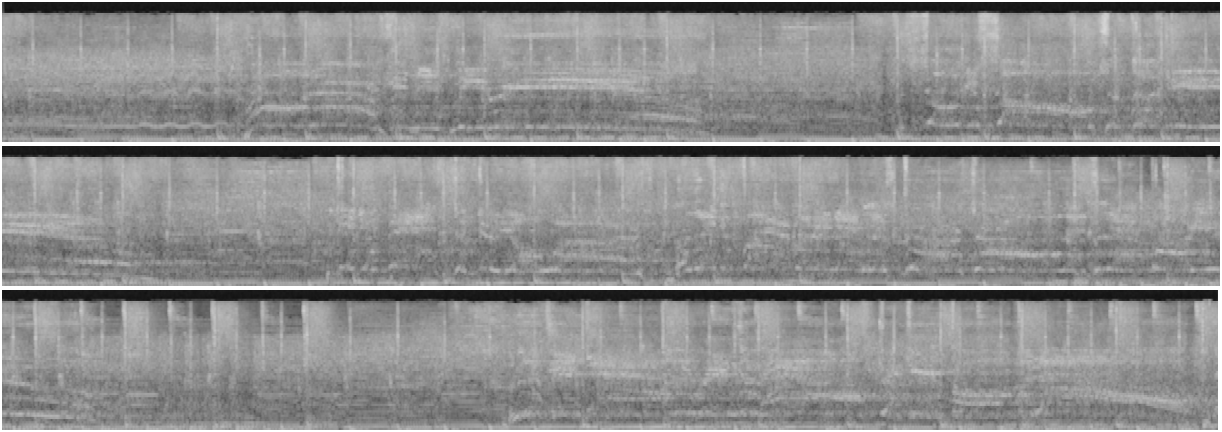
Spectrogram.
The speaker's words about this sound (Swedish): Det är lite kul att det låter inte som att man har försökt att dubba sången, utan det, det blir som en minikör av leadsången.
